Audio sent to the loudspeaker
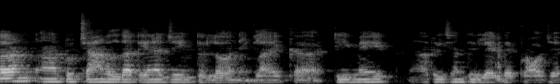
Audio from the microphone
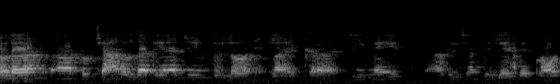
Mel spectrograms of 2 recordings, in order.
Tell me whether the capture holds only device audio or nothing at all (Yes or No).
Yes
